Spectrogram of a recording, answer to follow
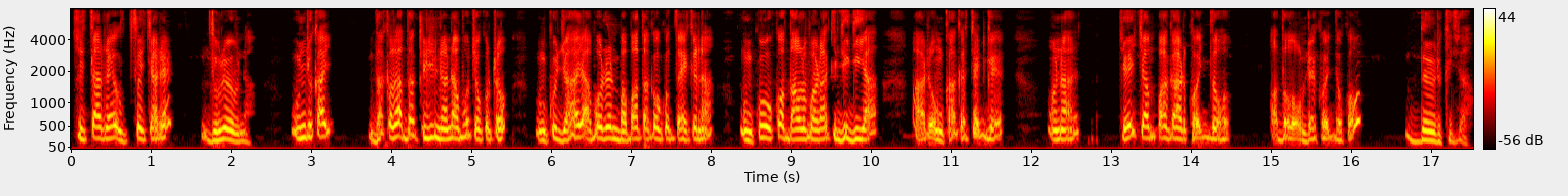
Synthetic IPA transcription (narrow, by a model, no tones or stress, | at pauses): t͡ʃit̪ːaɾɛʊt̪ːet͡ʃaɾɛ | d͡ʒuɾeʋna | ʊnd͡ʒɔkat͡ʃ | d̪əklad̪əklinanabɔt͡ʃɔkɔʈɔ | ʊnkud͡ʒaɦajabɔɾɛnbabat̪akɔkɔt̪ɛɦɛkəna | ʊnkukɔd̪albaɽakid͡ʒiɡija̰ː | ɾʊ̰nkakət͡ʃɛt̚ɡɛ | ɔna | t͡ʃeit͡ʃɐmpaɡaɽkʰɔt̚d̪ɔ | a̰d̪ɔʊ̰nɖɛkʰɔt̚ˀd̪ɔkɔ | d̪əɽkid͡ʒa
